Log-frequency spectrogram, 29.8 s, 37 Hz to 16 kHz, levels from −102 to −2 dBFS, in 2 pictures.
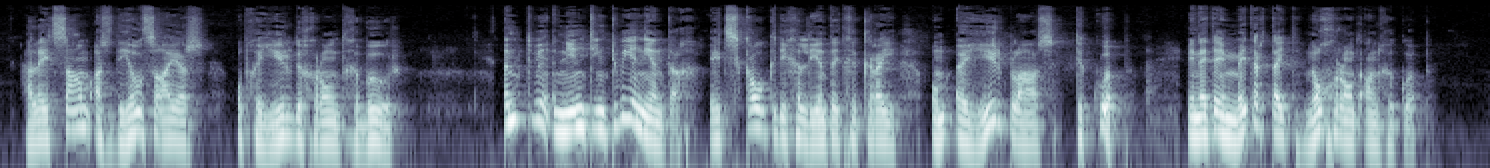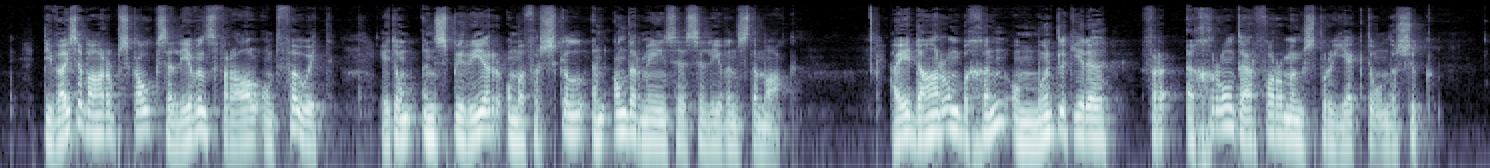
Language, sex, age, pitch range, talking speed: Swedish, male, 60-79, 95-130 Hz, 120 wpm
